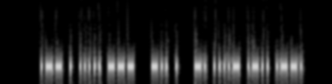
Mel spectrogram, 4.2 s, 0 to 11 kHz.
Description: Morse code, heard as a keyed tone, about 40 wpm, 700 Hz. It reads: WE5O DE N4LP
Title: USA Callsign DE Callsign - 4 Characters - 40wpm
